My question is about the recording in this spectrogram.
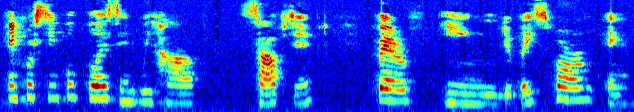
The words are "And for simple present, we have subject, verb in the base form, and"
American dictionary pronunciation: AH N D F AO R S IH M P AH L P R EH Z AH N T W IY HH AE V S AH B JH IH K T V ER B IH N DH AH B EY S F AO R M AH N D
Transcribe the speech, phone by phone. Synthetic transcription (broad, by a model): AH N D F AO R S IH M P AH L P L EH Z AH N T W IY HH AE V S AH B JH IH K T B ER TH IH N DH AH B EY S F AO R M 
